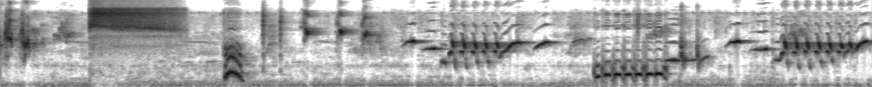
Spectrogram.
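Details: White-rumped shama delivering a varied, energetic song: a harsh rasping burst, a descending whistle, then fast repeated rattling trills and bright rising whistles, over a low background hum.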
